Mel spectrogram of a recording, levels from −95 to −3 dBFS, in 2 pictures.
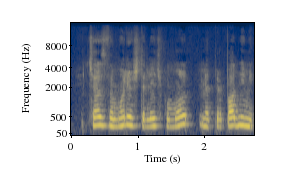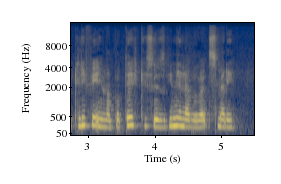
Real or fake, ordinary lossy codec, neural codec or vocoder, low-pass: fake; none; codec, 44.1 kHz, 7.8 kbps, Pupu-Codec; 14.4 kHz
